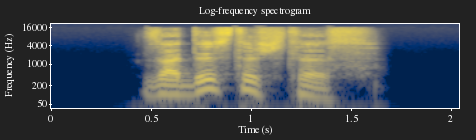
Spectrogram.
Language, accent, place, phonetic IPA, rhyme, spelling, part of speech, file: German, Germany, Berlin, [zaˈdɪstɪʃstəs], -ɪstɪʃstəs, sadistischstes, adjective, De-sadistischstes.ogg
- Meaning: strong/mixed nominative/accusative neuter singular superlative degree of sadistisch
